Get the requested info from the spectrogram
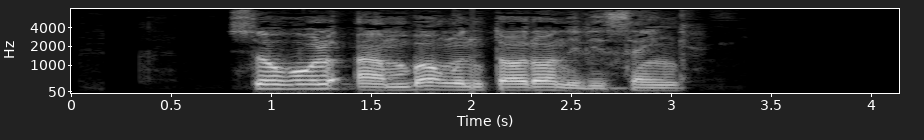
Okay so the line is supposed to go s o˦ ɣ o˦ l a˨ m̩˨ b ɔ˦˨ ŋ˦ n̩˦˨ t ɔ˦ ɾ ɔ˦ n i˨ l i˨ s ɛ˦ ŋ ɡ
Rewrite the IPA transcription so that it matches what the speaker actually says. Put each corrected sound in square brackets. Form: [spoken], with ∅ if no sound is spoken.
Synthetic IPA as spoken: s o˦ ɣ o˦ l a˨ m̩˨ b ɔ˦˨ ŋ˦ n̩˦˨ t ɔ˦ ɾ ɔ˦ n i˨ l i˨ s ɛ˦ ŋ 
